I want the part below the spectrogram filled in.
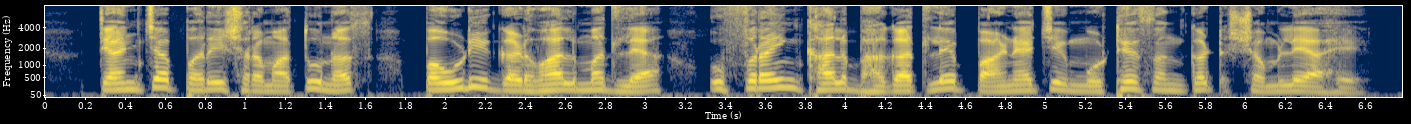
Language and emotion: Marathi, neutral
